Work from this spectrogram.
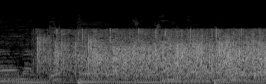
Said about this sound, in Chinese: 把掌声送给各位。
